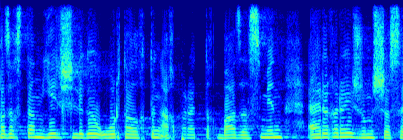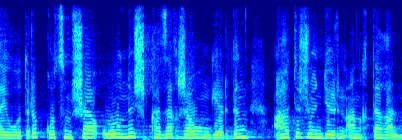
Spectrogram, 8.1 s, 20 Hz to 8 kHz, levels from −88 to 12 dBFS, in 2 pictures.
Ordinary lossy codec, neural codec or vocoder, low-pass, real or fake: none; none; none; real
